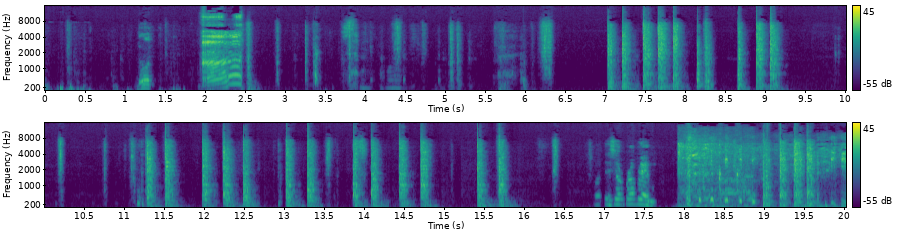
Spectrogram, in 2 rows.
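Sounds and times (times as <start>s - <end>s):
hammer striking wooden door: 7.0s - 9.3s, 11.2s - 15.9s.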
